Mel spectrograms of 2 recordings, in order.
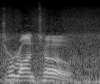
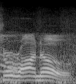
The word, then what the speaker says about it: Toronto: It's not Toronto. It's Toronto. Toronto. Come but there, on. Look, there's a T right there.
